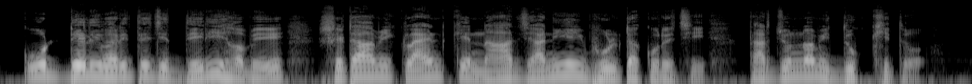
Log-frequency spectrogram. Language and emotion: Bengali, sad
